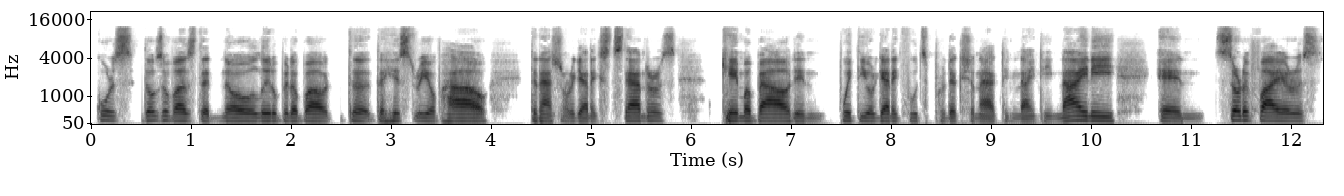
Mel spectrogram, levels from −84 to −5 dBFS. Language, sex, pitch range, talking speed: English, male, 125-145 Hz, 165 wpm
